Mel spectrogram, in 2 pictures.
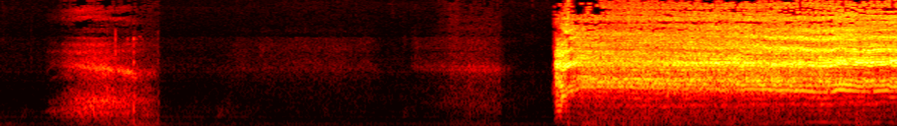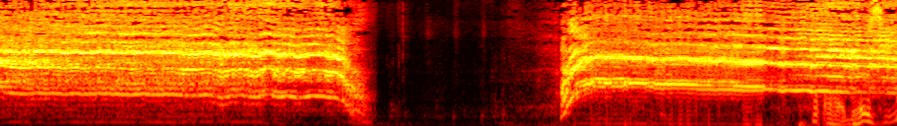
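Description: A person lets out a long, sustained scream lasting several seconds, loud, preceded by a short breathy sound and followed by the start of another scream after a brief pause.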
